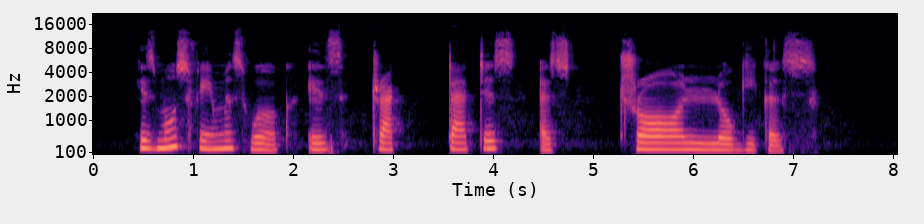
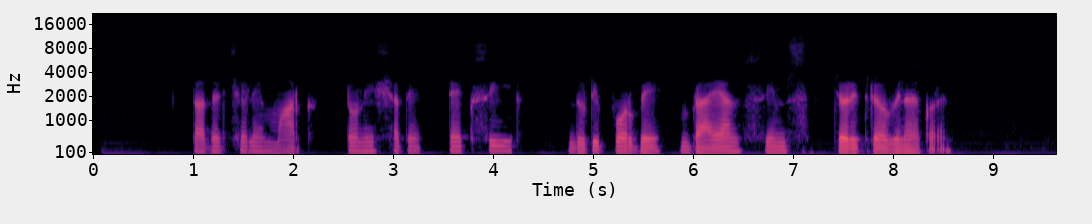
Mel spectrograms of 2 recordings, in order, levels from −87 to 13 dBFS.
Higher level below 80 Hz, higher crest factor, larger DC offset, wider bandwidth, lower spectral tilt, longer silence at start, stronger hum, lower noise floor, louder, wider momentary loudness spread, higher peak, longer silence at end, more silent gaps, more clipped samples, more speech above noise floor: about the same, -64 dBFS vs -64 dBFS; second, 18 dB vs 24 dB; neither; first, 13 kHz vs 11 kHz; second, -5 dB/octave vs -9 dB/octave; second, 0.45 s vs 1 s; second, none vs 50 Hz at -70 dBFS; first, -80 dBFS vs -73 dBFS; first, -21 LUFS vs -35 LUFS; about the same, 13 LU vs 15 LU; first, -2 dBFS vs -12 dBFS; second, 0.85 s vs 1.05 s; neither; neither; first, 61 dB vs 39 dB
